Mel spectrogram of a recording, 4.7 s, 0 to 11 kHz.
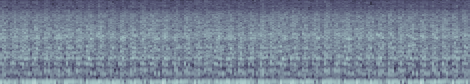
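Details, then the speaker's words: BMW E36 sedan with swapped-in ECU: starter cranks at a steady even rhythm but the engine never fires; crank no start, fuel pump heard, owner suspects a fuel problem. "still sounds the same honestly all right i got i'll try one more thing i'm gonna try to put some starter fluid but i hear the fuel pump"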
